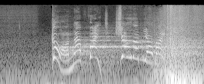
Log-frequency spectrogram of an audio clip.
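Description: A young woman talks into a microphone.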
